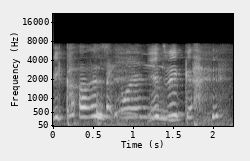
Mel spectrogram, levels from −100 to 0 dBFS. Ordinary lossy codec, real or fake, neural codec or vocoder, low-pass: none; fake; vocoder, 44.1 kHz, 128 mel bands every 256 samples, BigVGAN v2; 7.2 kHz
